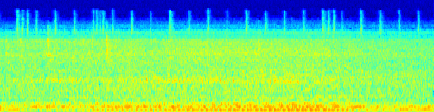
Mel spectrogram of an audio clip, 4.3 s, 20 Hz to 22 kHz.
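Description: Dodge Charger Scat Pack's 6.4-litre 392 Hemi V8 idling steadily through its exhaust. From just after the start until about three and a half seconds in, the idle note drops slightly in pitch and grows a little louder, then settles back.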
